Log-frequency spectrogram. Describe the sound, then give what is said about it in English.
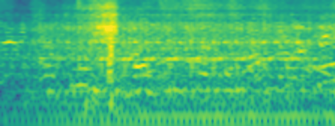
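Two small buses rumble steadily as they pull out into the street between a school and an olive grove, their low engine drone continuous, with faint voices murmuring in the background. “Two small buses pull out in the street between the school and the olive grove.”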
